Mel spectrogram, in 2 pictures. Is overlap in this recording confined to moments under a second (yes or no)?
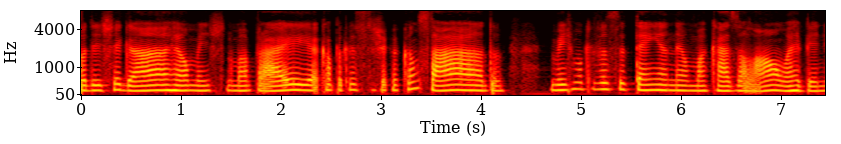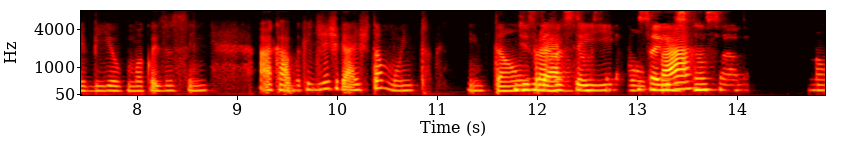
no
